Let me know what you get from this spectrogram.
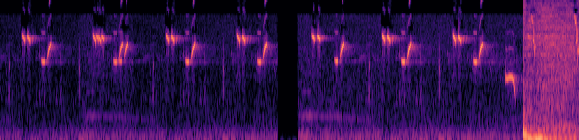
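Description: A small bird repeating a short chirp, a high note followed by a quick upward stroke, about twice a second, with a brief gap near the middle. Music comes in loudly near the end.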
